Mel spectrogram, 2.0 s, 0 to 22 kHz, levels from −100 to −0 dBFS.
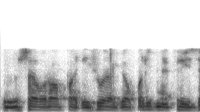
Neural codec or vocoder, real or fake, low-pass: codec, 24 kHz, 3.1 kbps, DualCodec; fake; 3.6 kHz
